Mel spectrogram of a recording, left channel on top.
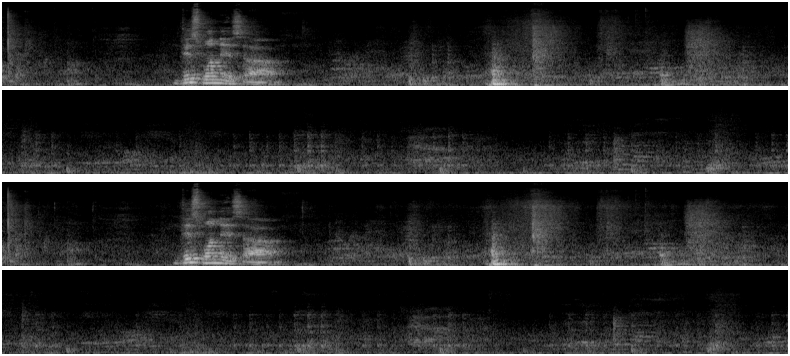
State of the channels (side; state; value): both; normal; correlation 0.51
